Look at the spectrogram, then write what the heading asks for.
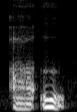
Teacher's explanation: By convention, if you put an accent over the first letter, the message is that we're meant to pronounce those 2 letters as 2 vowels, not as a one-sound diphthong. So this would sound like a-u.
